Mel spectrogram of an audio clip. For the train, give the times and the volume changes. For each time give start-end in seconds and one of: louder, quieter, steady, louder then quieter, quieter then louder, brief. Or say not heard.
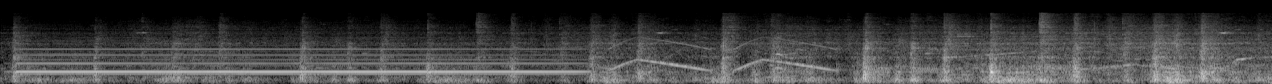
0.0-12.6 louder.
